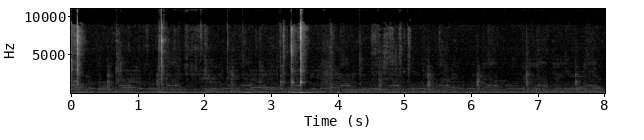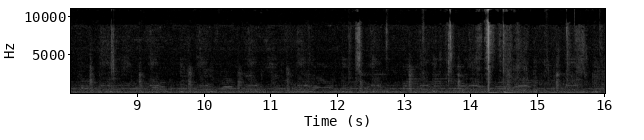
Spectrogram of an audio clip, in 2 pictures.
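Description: Sheets of sublimation paper and tape being handled on a cutting mat: a few soft rustles and taps, the clearest about three seconds in and again near the end, over a low steady hum.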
